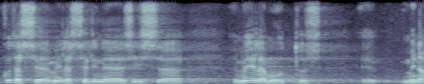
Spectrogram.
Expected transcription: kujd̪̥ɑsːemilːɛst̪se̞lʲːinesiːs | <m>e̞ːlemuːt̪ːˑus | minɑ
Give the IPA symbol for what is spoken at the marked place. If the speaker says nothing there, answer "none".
m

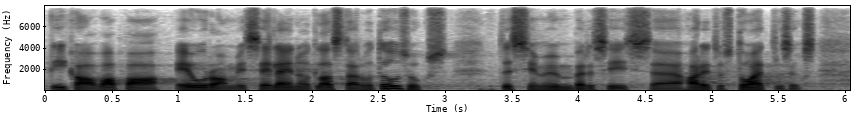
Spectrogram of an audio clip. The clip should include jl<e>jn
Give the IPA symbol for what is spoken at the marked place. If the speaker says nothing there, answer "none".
æ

